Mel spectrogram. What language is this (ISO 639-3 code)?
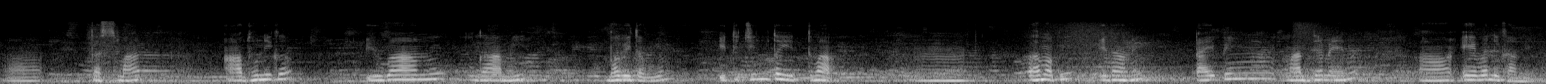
san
